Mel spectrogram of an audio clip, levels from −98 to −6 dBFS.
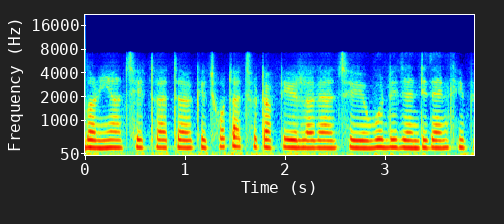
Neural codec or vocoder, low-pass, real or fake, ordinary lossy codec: codec, 24 kHz, 0.5 kbps, DualCodec; 7.2 kHz; fake; none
